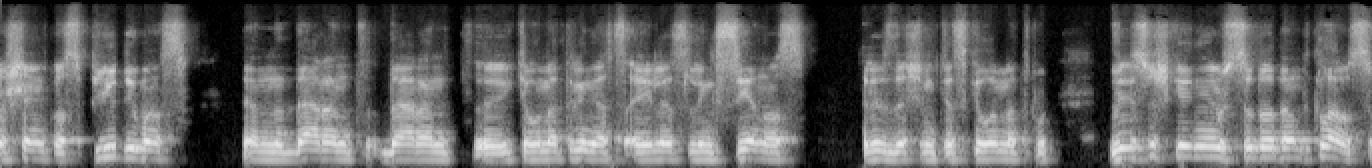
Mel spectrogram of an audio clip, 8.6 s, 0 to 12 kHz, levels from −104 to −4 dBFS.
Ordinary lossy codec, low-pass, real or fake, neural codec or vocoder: MP3, 96 kbps; 10.8 kHz; real; none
